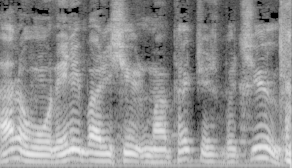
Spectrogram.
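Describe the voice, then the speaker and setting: Speaking at a medium pitch, a man is heard over noticeable background noise. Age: 80s+. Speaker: retired photographer. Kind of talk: interview answer.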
